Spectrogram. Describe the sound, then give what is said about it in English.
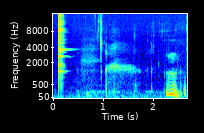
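A glass gives a short ringing clink, followed by quiet close-up sips and mouth sounds, then a brief voiced murmur at the end. “I just picked up my glass to drink.”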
